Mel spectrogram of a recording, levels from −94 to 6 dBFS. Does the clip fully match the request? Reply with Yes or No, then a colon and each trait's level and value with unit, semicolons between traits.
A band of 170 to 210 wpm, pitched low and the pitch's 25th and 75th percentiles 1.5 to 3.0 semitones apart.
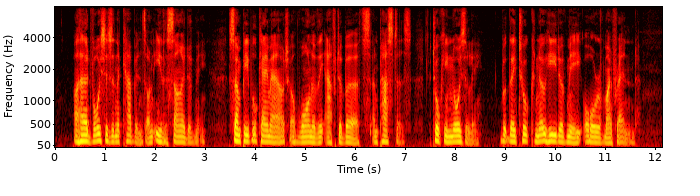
Yes: average, 185 wpm; low, 120 Hz; average, 2.7 semitones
